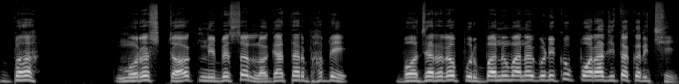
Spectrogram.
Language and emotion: Odia, happy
